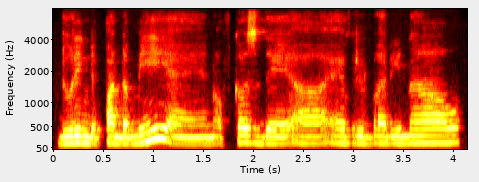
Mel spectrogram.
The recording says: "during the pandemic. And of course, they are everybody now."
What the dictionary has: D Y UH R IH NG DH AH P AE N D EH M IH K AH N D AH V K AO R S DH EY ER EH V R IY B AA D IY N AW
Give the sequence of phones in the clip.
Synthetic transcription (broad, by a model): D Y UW R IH NG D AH P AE N D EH M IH AH N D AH F K AO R S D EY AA EH V R IY B AA D IY N AW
